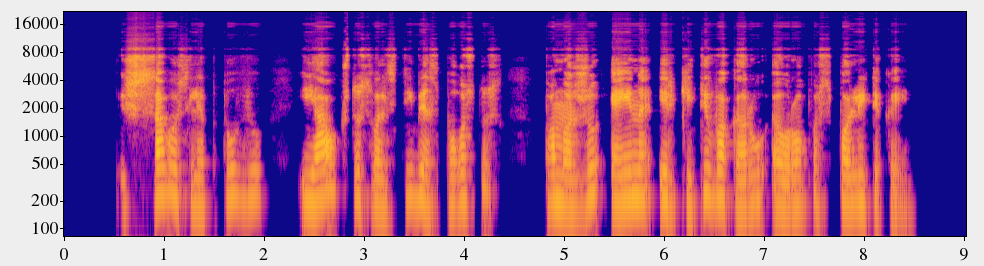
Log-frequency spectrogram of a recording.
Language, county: Lithuanian, Vilnius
